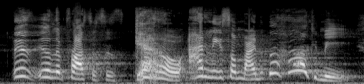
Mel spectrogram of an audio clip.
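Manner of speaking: hammed-up plea for comfort; exasperated outburst. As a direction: cry out in laughing exasperation.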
